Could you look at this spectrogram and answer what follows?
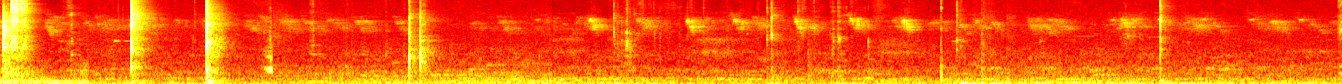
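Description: Small screwdriver working screws out of a scale-model truck chassis, with a few sharp clicks and taps of tool on model parts, the loudest about a second and two seconds in.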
